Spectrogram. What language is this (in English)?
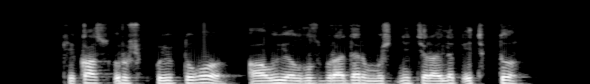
Uyghur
